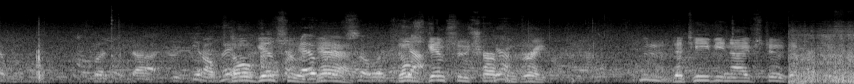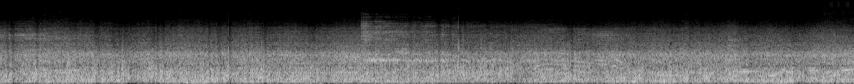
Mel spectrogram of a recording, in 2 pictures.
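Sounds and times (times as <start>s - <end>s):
vehicle road noise: 7.9s - 17.0s.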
